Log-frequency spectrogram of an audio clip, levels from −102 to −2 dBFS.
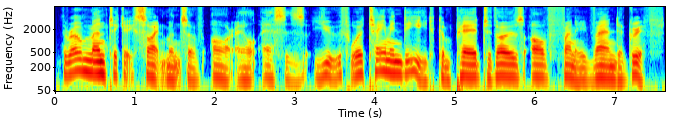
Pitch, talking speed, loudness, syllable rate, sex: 115 Hz, 150 wpm, -19 LUFS, 4.3 syllables/s, male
